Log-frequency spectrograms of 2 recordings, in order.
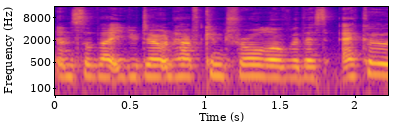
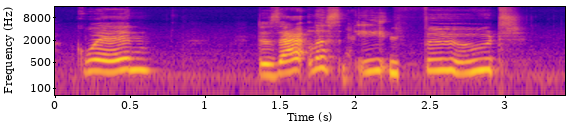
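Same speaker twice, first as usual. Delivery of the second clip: high-pitched calling out; 6 semitones higher, 4 dB louder than usual. Speaker yells a question down the hall to Gwen, yelling down the hall. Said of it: "I'm gonna yell down the hall".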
